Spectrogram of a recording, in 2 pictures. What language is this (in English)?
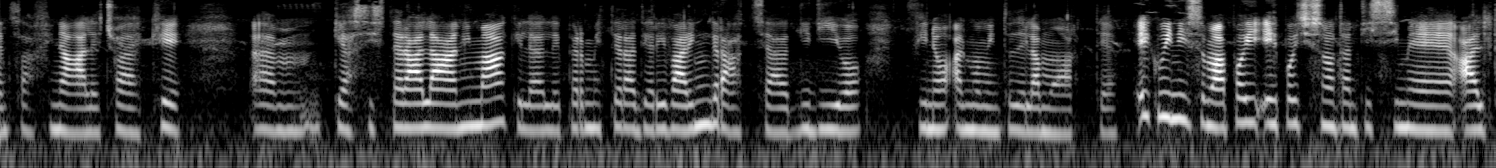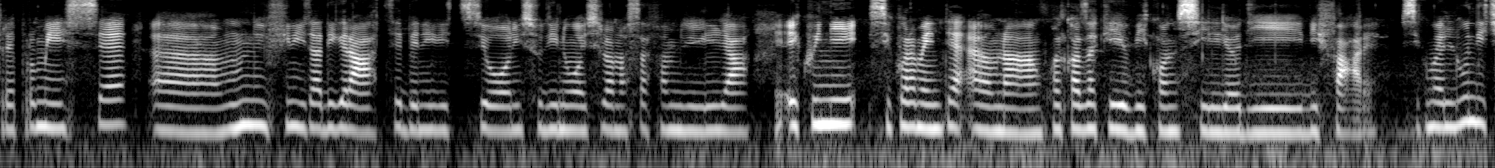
Italian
